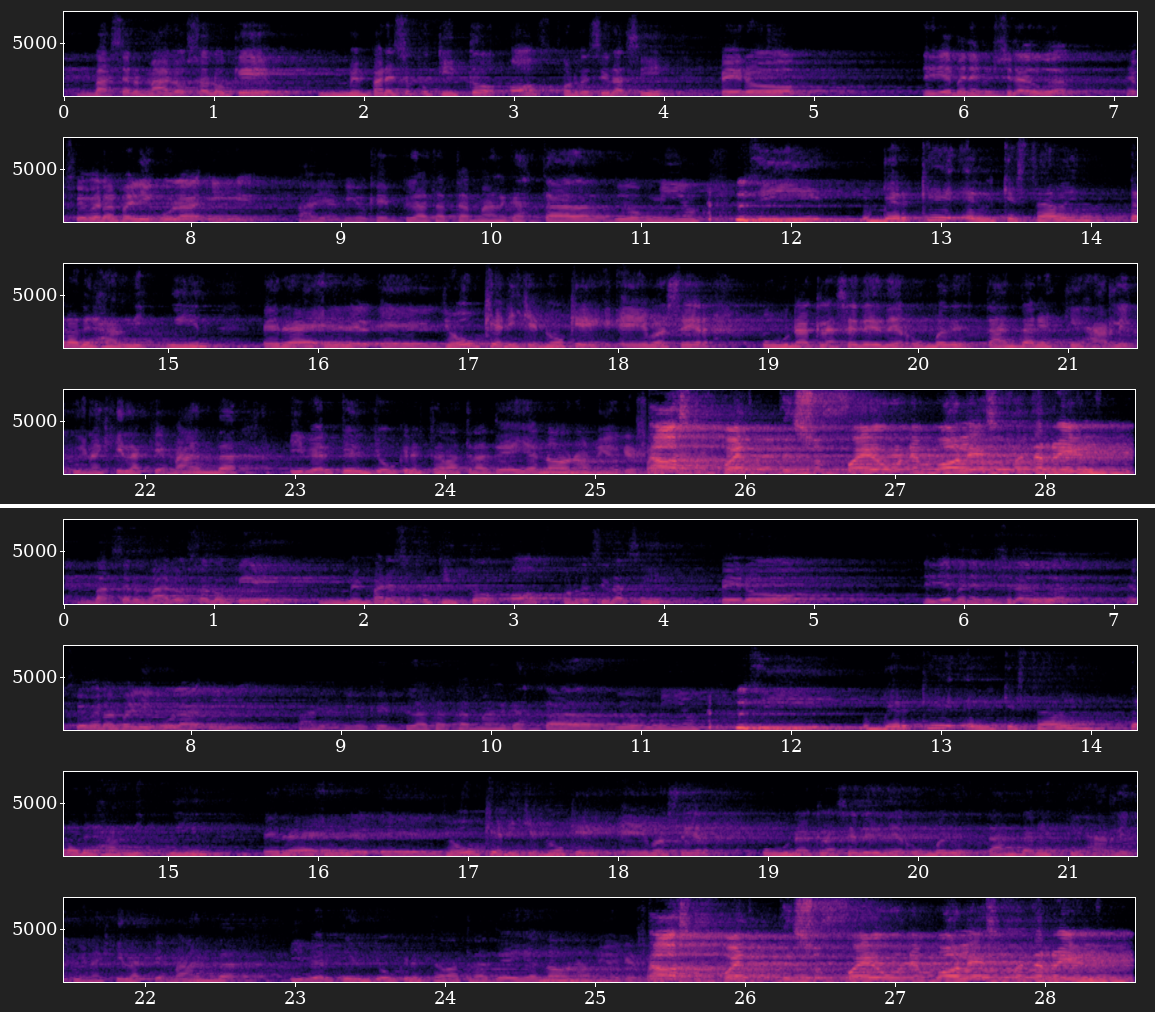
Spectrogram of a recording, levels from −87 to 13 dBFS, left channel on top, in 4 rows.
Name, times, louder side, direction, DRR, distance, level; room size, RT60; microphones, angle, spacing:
voice 1, 0.0-5.0 5.7-6.8 7.1-26.2, left 2 dB, 50° left, 6 dB, 0.9 m, -38 dB
voice 2, 25.4-28.4, left 1 dB, 10° left, 1 dB, 2.2 m, -28 dB
25.5 x 24.0 x 8.9 m, 3.0 s
head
